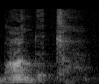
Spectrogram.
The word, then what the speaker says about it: pandit: There was this conquering pandit. The Prabhupada said, bandit. A bandit. Mm-hmm. Prabhupada pronounced it bondit. That was Prabhupada's pronunciation. Pondit, bondit. That's how Prabhupada would pronounce things.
